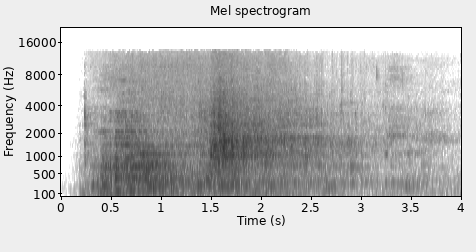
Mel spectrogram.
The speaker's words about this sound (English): So that was the toilet flushing, which we're very proud of because we're using recycled water and we've been able to save over 1.5 million gallons of potable drinking water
